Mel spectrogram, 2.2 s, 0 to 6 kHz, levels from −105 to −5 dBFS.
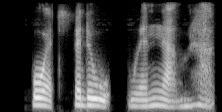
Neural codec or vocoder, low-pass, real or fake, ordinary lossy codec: codec, 24 kHz, 0.9 kbps, WavTokenizer, small release; 5.4 kHz; fake; none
